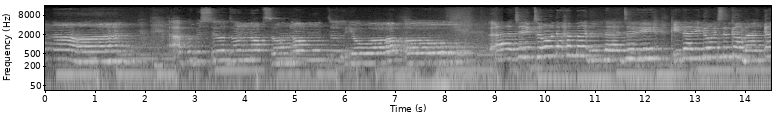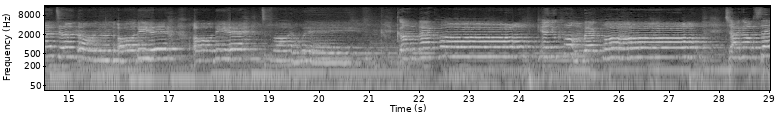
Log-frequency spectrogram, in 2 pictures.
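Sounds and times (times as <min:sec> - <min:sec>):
young women singing a ballad: 0:00.0 - 0:29.0.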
